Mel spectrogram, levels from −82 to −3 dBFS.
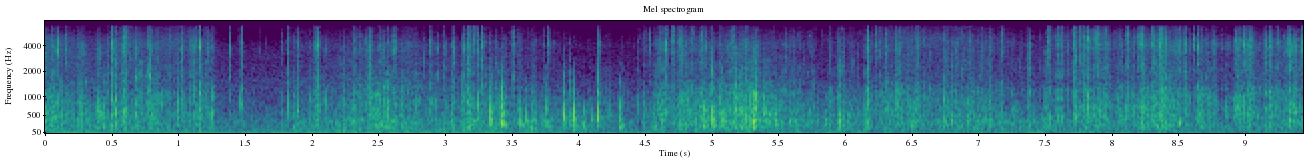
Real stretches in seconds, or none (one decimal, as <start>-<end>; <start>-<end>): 0.0-2.6; 3.1-5.6; 6.5-9.4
